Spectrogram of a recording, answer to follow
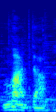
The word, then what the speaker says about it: mada: Instead of mother, it would be pronounced mada.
